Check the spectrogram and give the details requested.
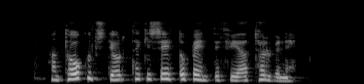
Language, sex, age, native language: Icelandic, female, 40-49, Icelandic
